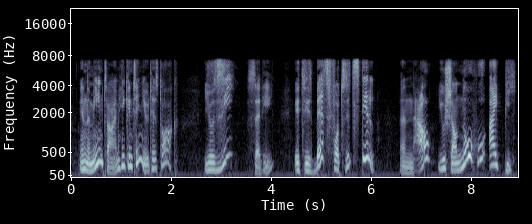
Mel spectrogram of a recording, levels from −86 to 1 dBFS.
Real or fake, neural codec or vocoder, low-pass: real; none; 7.2 kHz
